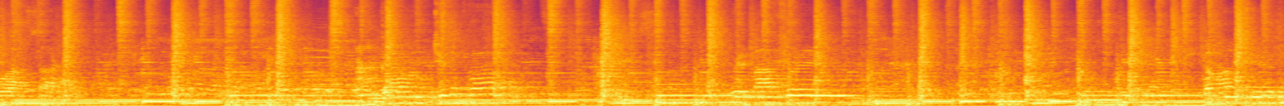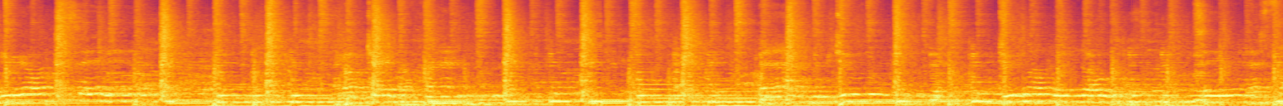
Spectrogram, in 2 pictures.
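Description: Blues band playing: electric guitar and bass guitar over a drum kit keeping a steady, even beat.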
